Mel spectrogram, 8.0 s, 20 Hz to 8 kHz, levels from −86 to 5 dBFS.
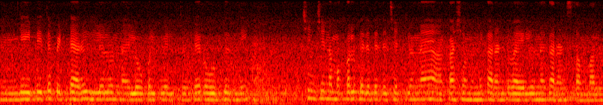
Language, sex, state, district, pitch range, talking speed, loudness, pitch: Telugu, female, Andhra Pradesh, Srikakulam, 180-190 Hz, 185 wpm, -33 LUFS, 185 Hz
